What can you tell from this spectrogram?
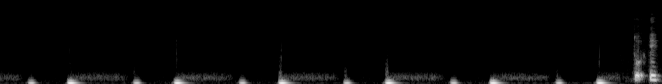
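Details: Example aortic regurgitation murmur for exam teaching: steady heartbeat about 57 a minute with a soft blowing early diastolic murmur right after each second sound.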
